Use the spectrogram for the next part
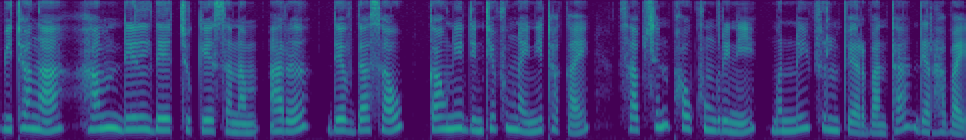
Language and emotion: Bodo, neutral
